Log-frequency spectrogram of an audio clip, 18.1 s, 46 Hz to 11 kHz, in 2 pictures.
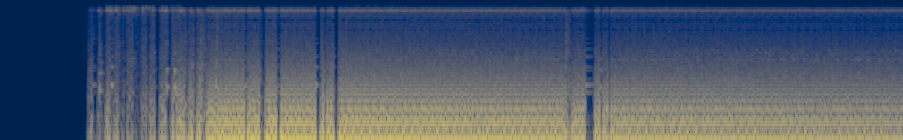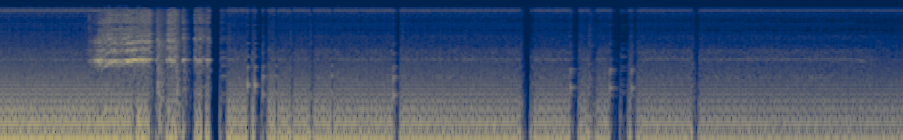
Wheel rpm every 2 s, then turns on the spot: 0, 0, 0, 0, 0, 50, 0, 0, 0.
none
